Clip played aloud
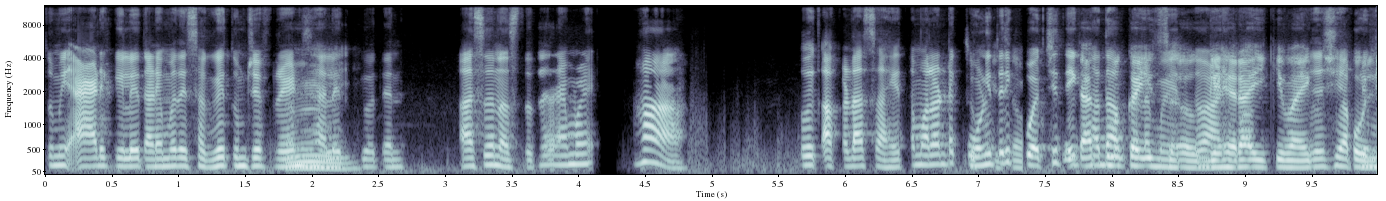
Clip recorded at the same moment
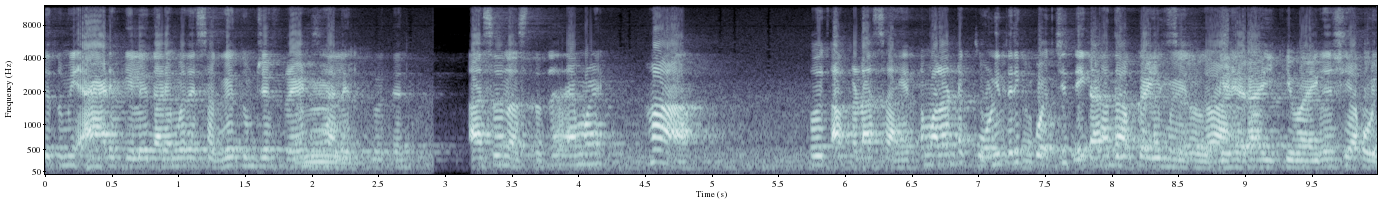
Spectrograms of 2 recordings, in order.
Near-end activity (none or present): none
